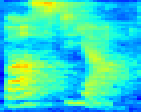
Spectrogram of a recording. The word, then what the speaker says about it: Bastiat: Frederick Bastiat, and I looked it up. That's how you say it. Bastiat.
